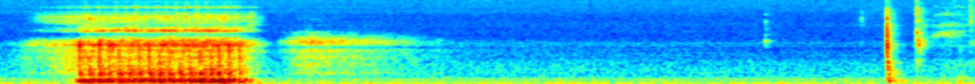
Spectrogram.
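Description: One loud, low, vibrating snore on an in-breath, followed by a softer out-breath and quiet room noise.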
